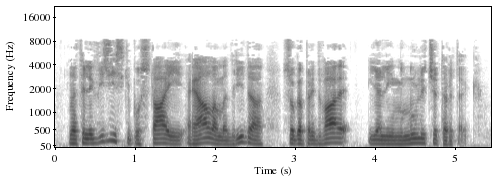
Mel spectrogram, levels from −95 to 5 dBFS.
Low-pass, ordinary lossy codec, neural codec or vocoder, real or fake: 10.8 kHz; MP3, 32 kbps; codec, 44.1 kHz, 3.4 kbps, Pupu-Codec; fake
